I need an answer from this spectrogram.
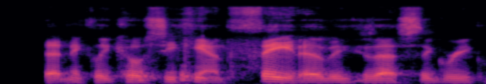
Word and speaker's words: cosecant: said we've got some cousins here this is pronounced cosecant technically cosecant Theta because that's the Greek letter that we're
